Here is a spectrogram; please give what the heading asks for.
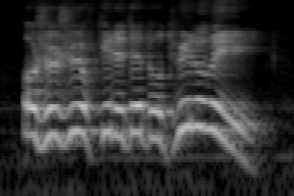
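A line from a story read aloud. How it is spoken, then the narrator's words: Exclaiming. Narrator (French): s'écria Dussardier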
